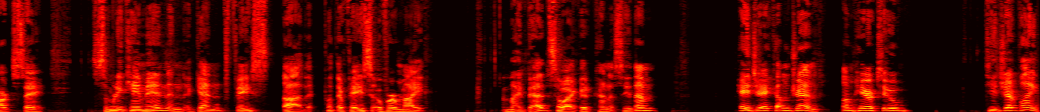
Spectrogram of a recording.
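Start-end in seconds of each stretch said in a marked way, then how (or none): 11.1-15.6 mock upbeat, confident, bright, pitched up, no questioning rise. Retelling how someone arrived to teach blinking: imitating someone very positive. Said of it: "she came in so positive".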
